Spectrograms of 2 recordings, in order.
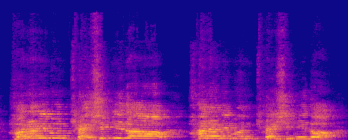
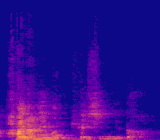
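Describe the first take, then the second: First: Loud, high proclamation; triumphant shout. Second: Said in the usual way. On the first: Retold or imitated. Pupils at the window proclaiming God, imitated shout. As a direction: imitate pupils crying it out at full voice. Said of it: "라고 외쳤다는 내용입니다".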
